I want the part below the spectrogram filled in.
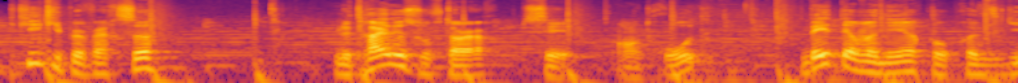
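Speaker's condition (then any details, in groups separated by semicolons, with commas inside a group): No condition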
